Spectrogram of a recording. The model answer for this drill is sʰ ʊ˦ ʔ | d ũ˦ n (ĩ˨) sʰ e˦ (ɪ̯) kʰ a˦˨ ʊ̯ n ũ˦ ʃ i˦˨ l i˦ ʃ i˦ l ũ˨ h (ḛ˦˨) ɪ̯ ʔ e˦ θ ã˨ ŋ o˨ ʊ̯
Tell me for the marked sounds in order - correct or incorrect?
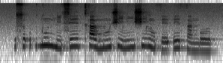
correct, correct, incorrect: e˨

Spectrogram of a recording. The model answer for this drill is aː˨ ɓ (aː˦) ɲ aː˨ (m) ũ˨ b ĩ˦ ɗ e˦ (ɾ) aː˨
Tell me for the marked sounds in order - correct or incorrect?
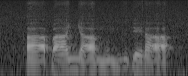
correct, correct, correct

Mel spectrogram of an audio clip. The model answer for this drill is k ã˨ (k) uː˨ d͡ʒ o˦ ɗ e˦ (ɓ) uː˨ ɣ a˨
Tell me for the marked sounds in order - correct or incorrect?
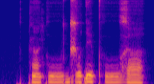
correct, incorrect: pʰ

